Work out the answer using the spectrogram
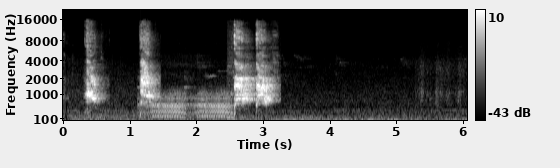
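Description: A dog barking several times, with one longer, drawn-out bark in the middle. The barking stops about three seconds in.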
